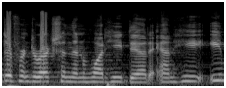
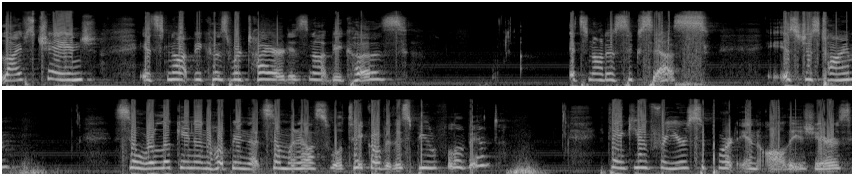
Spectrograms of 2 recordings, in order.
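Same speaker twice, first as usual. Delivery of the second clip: weeping, tearful, crying through the words; 5 semitones higher than usual. Thanking supporters while announcing someone else should take over the event: crying while speaking. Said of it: "I didn't make it through without crying".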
